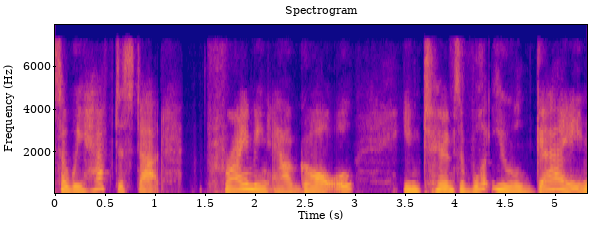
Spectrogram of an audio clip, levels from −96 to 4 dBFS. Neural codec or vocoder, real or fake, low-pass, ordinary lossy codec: codec, 16 kHz, 4 kbps, FreqCodec, smaller model; fake; 7.2 kHz; AAC, 48 kbps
